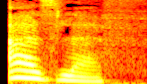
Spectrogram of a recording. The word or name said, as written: ASLEF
